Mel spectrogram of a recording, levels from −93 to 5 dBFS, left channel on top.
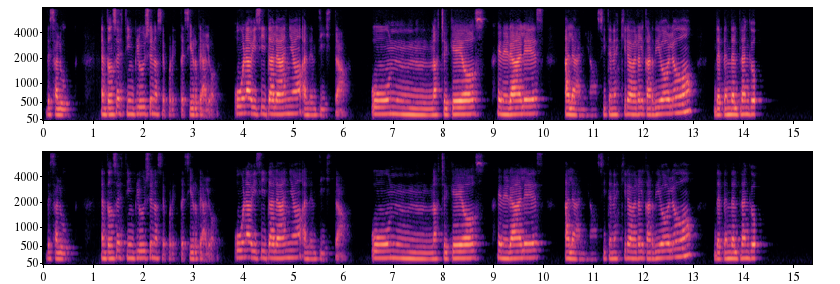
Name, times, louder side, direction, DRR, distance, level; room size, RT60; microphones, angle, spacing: voice 1, 0.1-0.5 1.2-3.4 3.8-6.1 6.6-8.8 9.1-9.9 10.4-13.0 13.4-14.2, left 4 dB, 90° left, 0.7 m, -23 dB
22.0 x 9.5 x 4.4 m
head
